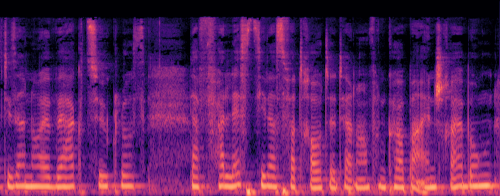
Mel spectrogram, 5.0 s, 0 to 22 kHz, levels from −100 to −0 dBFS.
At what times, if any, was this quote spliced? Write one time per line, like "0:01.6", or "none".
0:01.9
